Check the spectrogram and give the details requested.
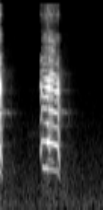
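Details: Blue jay, very excited at seeing a ripe banana for the first time, among varied calls including a monkey-like impersonation: a faint short note, then one harsh, nasal, richly layered call lasting about a quarter second, in quiet surroundings.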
